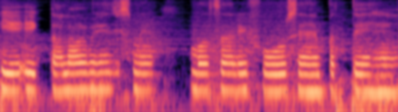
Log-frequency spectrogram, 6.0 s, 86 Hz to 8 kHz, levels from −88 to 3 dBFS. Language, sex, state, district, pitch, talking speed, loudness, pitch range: Hindi, female, Maharashtra, Mumbai Suburban, 205 Hz, 110 wpm, -14 LUFS, 200-210 Hz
